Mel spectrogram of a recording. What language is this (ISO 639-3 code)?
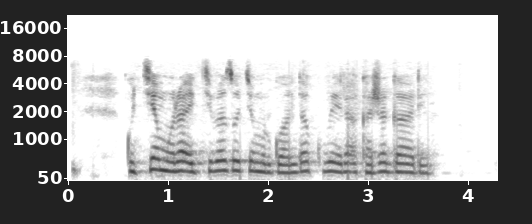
kin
